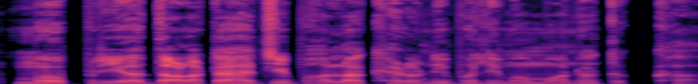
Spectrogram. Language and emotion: Odia, sad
